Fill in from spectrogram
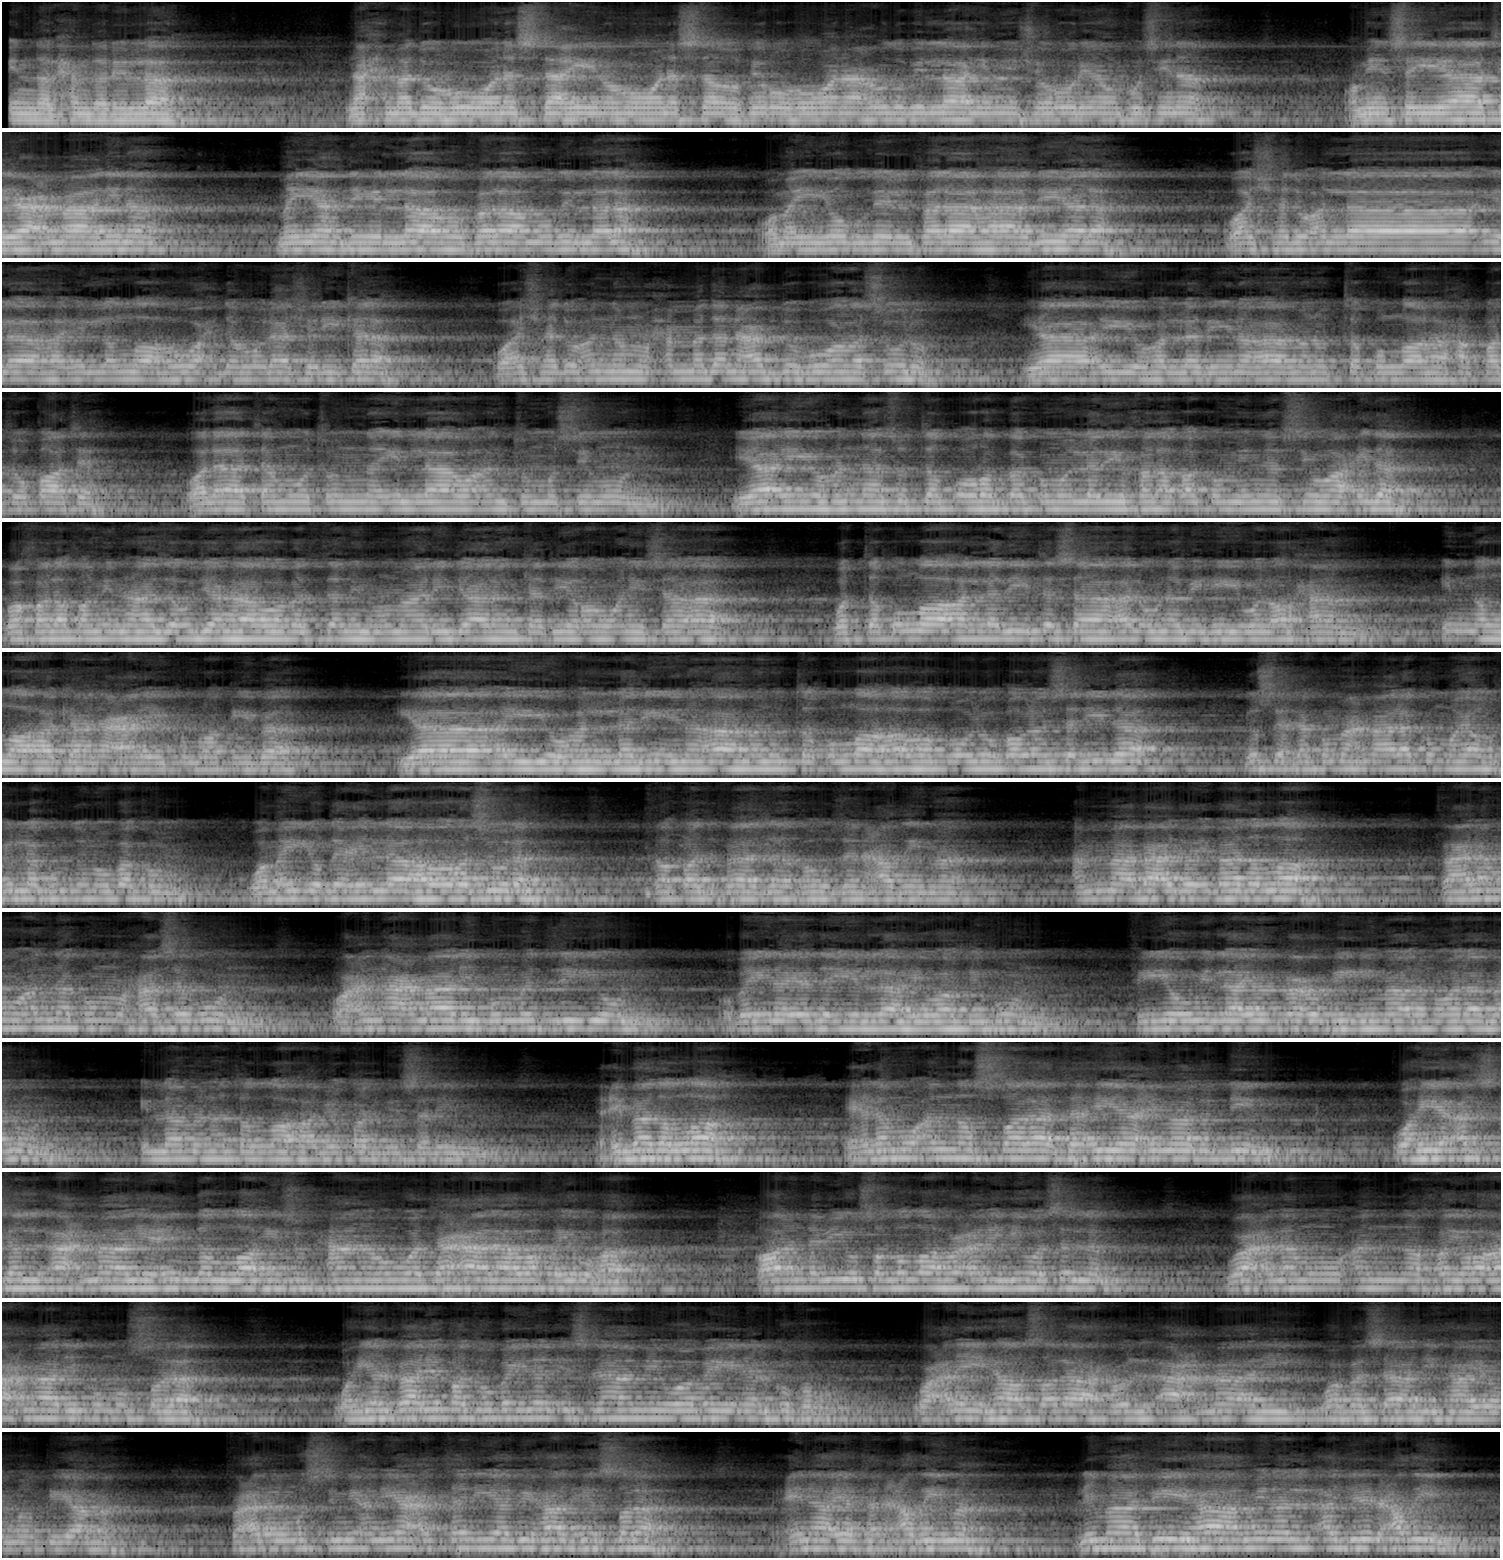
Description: خطبة - ( خذوا زينتكم عند كل مسجد )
